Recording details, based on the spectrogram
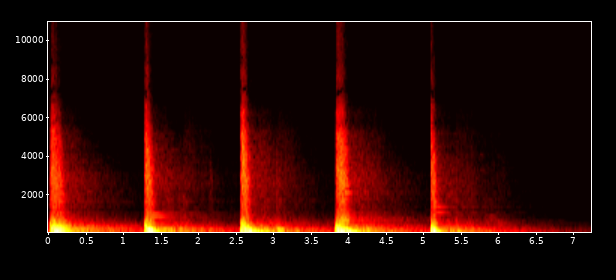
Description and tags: Heavily-muted guitar thumps
Five short heavily-muted strikes of electric guitar strings. Unprocessed after being recorded with initial slight reverb. This sound was generated by heavily processing various Pandora PX-5 effects when played through an Epiphone Les Paul Custom and recorded directly into an Audigy 2ZS.
guitar, muted-strings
